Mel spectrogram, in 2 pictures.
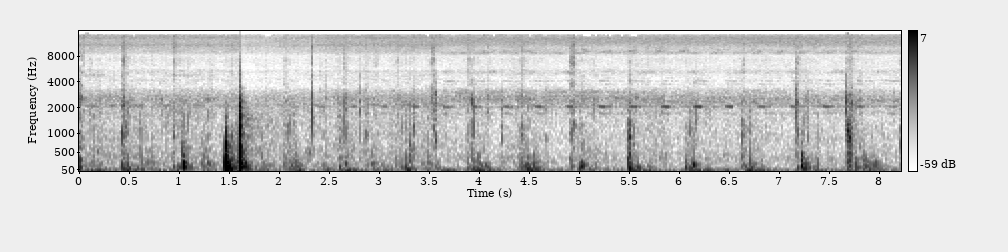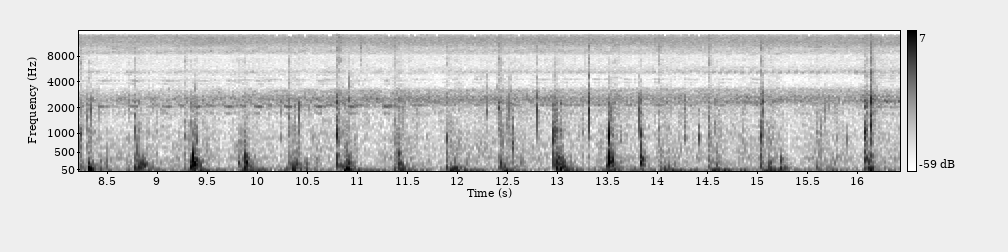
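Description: Footsteps thud on a wooden boardwalk at a steady walking pace.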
